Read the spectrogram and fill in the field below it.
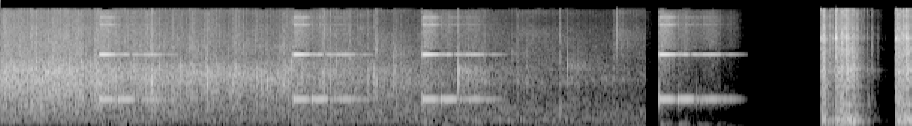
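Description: Short electronic beeps chime as game buttons are pressed.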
